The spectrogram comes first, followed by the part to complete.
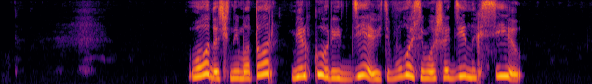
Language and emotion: Russian, positive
